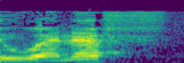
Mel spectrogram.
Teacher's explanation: Ici, wanaf, c'est-à-dire, après avoir lu le wa, on lit directement la lettre nun qui n'est pas doublée.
